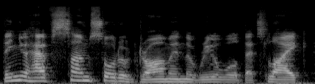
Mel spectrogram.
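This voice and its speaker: A man's voice: medium pitch, expressive, normal speed, fairly bright tone. A man co-hosting a podcast, speaking emphatically in casual film chat and swearing freely. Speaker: podcast co-host. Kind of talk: casual panel chat about films.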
